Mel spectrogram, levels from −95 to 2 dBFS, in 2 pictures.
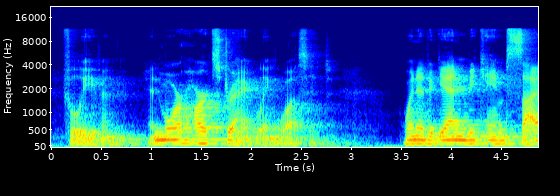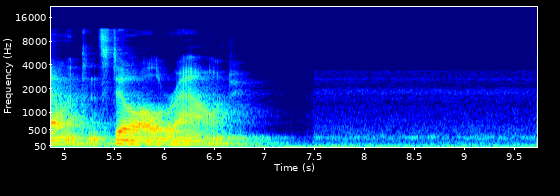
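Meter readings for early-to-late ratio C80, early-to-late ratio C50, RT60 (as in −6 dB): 11.0 dB, 9.0 dB, 1.0 s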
